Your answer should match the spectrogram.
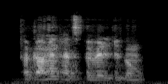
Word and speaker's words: Vergangenheitsbewältigung: Vergangenheitsbewältigung.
